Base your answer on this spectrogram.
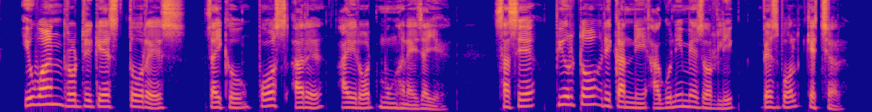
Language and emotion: Bodo, neutral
